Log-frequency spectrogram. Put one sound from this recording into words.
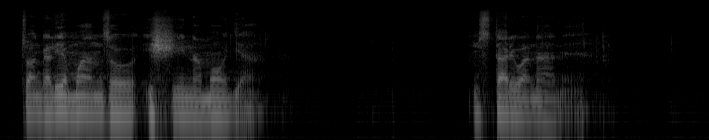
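A young man speaks calmly into a microphone in a large echoing room.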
